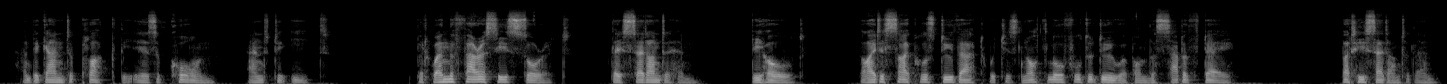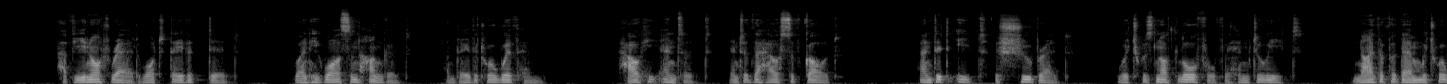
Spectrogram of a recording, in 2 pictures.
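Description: From 6.38 to 7.46 s, six regular ticks, each under a millisecond, repeat about five times a second: CD scratch ticks, where a blemish defeats error correction on each disc revolution.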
